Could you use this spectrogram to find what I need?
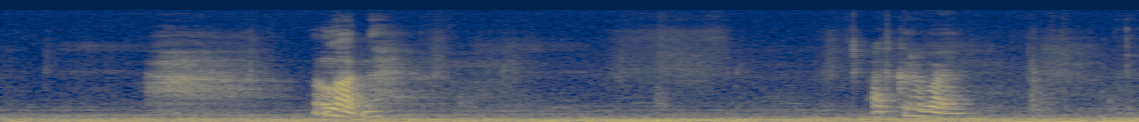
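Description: A young woman whimpers and sniffles.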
